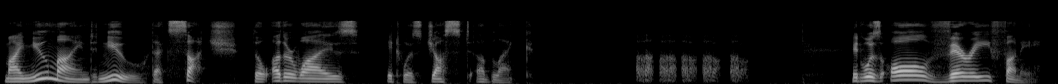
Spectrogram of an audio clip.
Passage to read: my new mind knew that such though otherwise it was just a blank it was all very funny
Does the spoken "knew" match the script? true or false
true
